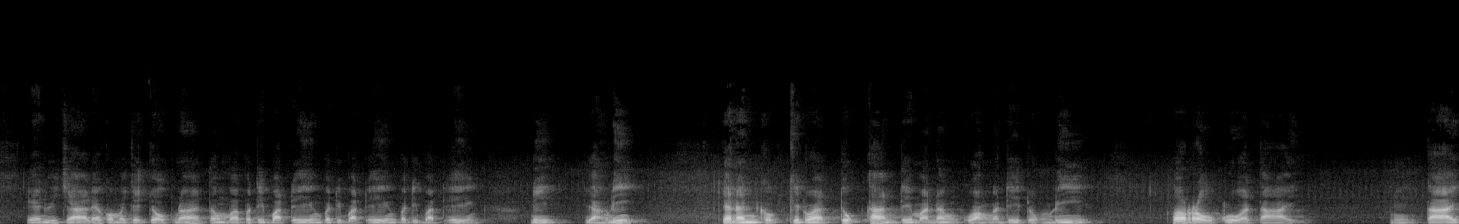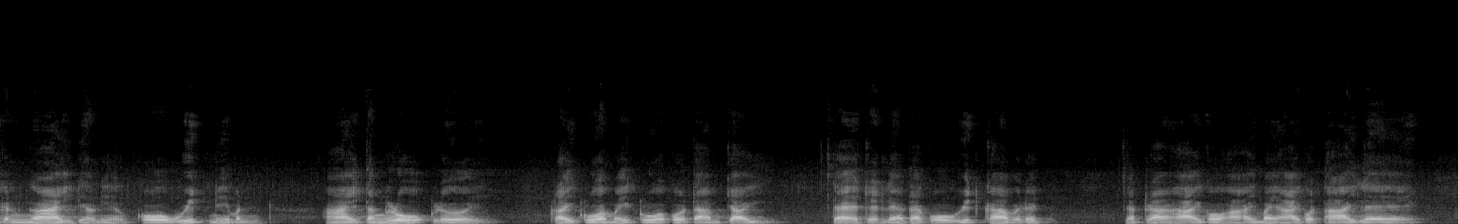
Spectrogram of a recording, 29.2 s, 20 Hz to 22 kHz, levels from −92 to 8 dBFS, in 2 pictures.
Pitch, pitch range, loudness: 115 Hz, 115-120 Hz, -22 LUFS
